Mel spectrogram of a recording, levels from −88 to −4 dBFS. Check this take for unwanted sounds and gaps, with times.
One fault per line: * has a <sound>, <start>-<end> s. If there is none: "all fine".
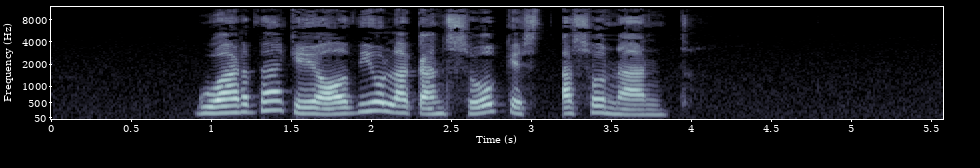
* has a dropout, 3.1-3.2 s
